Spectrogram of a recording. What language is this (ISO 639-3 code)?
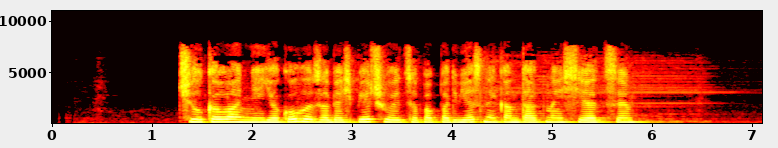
bel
